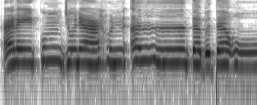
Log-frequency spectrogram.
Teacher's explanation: ഹ സൗണ്ടിനെ clear ആക്കി കൊടുക്കുക കേട്ടോ. തൊണ്ടയുടെ മധ്യഭാഗത്ത് നിന്ന് തന്നെ കൊണ്ടുവരിക സൗണ്ടിനെ.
